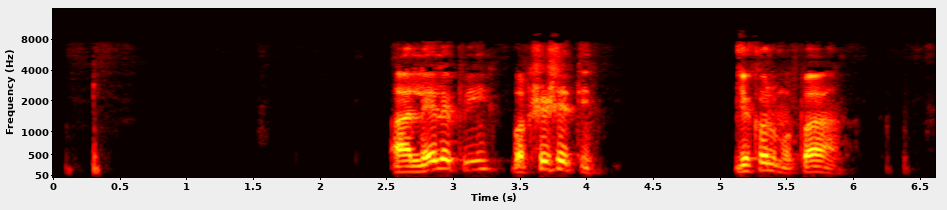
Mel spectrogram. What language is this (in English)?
Burushaski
